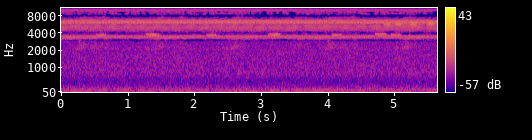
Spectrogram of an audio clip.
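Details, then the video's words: Crickets calling at night in a binaural night ambience: an unbroken high, even trill holds steady for the whole stretch, with only faint pulsing near the end and a low rustling hiss beneath. "Night ambience, Cricket Conversations"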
